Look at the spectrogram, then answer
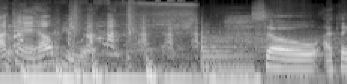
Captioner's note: laughing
